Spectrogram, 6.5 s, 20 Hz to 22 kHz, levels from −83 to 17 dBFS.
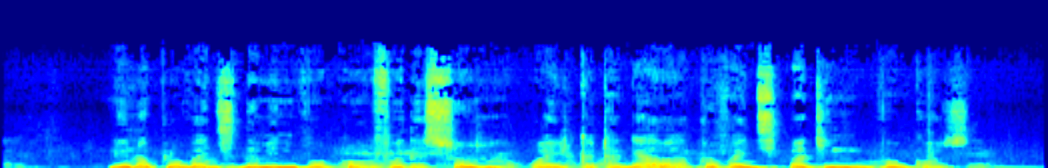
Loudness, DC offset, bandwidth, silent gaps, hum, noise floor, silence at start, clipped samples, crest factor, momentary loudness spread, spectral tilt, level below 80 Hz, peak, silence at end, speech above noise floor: -17 LUFS; under 0.1%; 15.5 kHz; none; none; -47 dBFS; 0.05 s; under 0.1%; 14 dB; 6 LU; -6.5 dB/octave; -42 dBFS; -2 dBFS; 0.2 s; 31 dB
